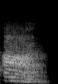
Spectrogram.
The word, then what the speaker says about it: hour: Because I mean per hour. H is silent. That's why we are using an hour.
